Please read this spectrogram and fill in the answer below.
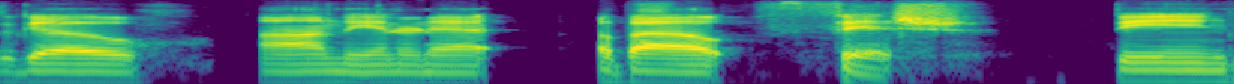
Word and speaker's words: ghoti: something but anyway it it breaks down how geo our gh oti is pronounced fish now the fink noddle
